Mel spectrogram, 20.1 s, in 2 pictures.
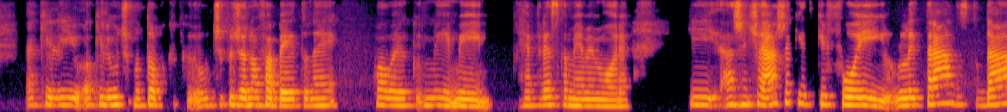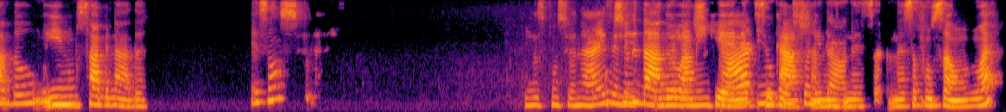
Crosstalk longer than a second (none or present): present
